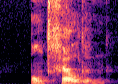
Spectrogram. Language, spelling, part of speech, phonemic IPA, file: Dutch, ontgelden, verb, /ɔntˈɣɛldə(n)/, Nl-ontgelden.ogg
- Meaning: to pay for, to suffer for, cop it, get some stick for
